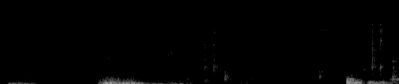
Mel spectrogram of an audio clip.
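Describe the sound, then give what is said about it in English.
A password being typed on a keyboard: a few short bursts of faint key clicks separated by brief pauses. “I just got to type in my password and stuff.”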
